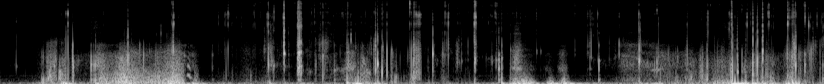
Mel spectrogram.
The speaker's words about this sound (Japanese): 私の指でもしゃぶってなよ。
